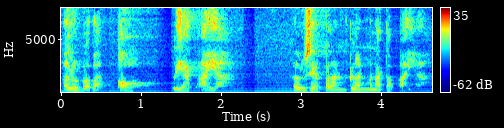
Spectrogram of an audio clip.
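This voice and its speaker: Gravelly priest telling a story. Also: male voice, medium pitch, normal speed, slight background noise. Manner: animated storyteller, acts out dialogue. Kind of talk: storytelling sermon.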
